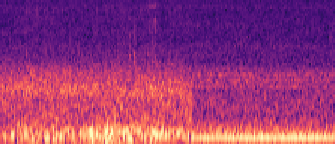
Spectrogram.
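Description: Faint background noise, with a low steady hum that comes in just over a second in.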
